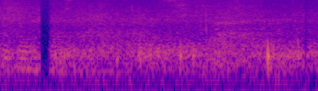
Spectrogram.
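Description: Quiet room noise with faint murmured voices in the background, and a single short tap near the end.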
